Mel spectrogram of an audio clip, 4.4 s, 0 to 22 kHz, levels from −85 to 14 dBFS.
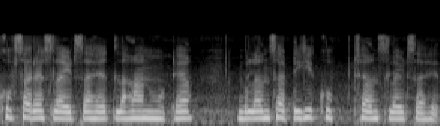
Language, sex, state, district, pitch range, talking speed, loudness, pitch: Marathi, female, Maharashtra, Sindhudurg, 180-195 Hz, 175 wpm, -16 LUFS, 185 Hz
